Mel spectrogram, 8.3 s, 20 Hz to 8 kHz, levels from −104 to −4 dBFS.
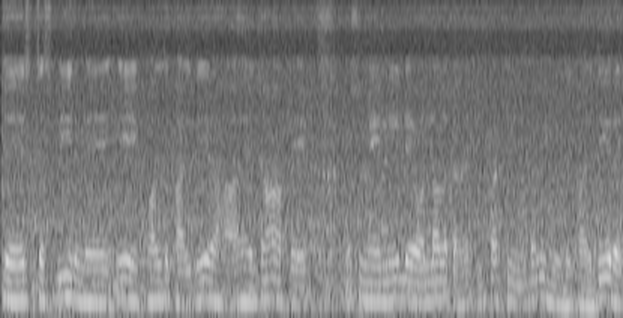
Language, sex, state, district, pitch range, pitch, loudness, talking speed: Hindi, male, Uttarakhand, Uttarkashi, 125-145 Hz, 135 Hz, -33 LUFS, 180 wpm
